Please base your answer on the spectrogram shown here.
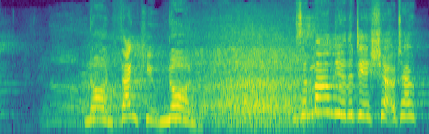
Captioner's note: audience laughing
